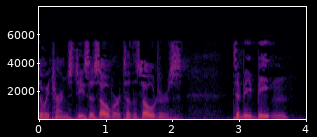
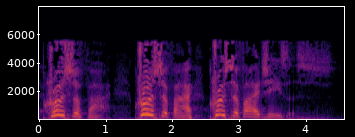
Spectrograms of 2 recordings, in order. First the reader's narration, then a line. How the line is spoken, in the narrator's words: the crowd shouts back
